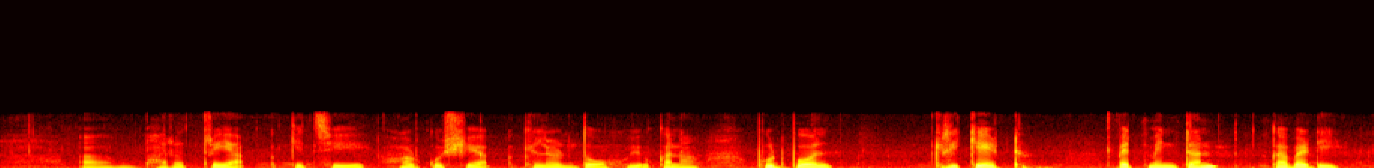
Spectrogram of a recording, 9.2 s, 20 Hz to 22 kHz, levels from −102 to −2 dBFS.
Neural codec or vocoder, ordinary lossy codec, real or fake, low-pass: none; none; real; 7.2 kHz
